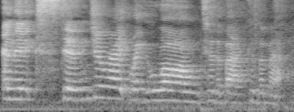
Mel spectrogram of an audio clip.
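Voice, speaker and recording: A woman's voice: fairly high pitch, moderate pace, reverberant, slight background noise. A woman yoga instructor calling out poses in a yoga flow class, slightly out of breath as she moves through it. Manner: calm, directive cues, sometimes winded while moving.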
